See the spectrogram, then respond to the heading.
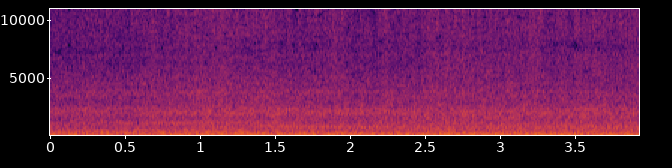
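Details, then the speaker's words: Walk-in cooler scroll compressor, breaker had tripped, start and run capacitors and crankcase heater test good: steady deep hum drawing current but no pumping, motor turns but not the scrolls, internal failure; scroll compressor not pumping. "well the compressor is not hot but it's not pumping refrigerant nothing's happening we're gonna turn it off more than and we're pulling current so the motor's moving but it's not moving the scrolls something's happened inside"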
